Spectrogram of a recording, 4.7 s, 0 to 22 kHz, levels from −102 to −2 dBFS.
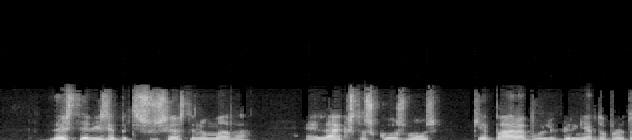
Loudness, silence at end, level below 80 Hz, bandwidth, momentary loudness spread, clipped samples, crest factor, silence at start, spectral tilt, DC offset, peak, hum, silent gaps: -25 LUFS; 0 s; -66 dBFS; 9 kHz; 9 LU; under 0.1%; 20 dB; 0.35 s; -3.5 dB/octave; under 0.1%; -6 dBFS; none; none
